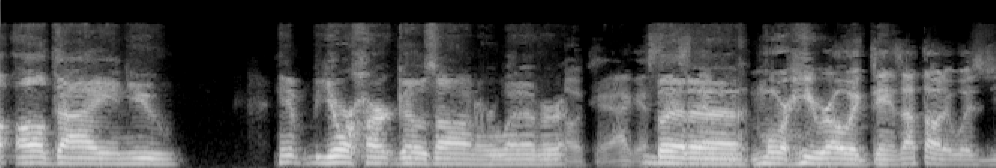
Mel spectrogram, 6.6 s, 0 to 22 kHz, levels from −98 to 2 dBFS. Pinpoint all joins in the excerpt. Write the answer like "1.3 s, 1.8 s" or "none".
3.8 s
